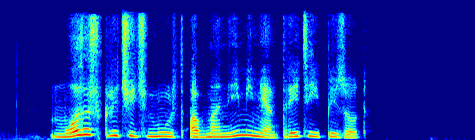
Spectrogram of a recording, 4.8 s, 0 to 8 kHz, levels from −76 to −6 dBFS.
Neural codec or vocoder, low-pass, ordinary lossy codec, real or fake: codec, 16 kHz in and 24 kHz out, 0.9 kbps, LongCat-Audio-Codec, four codebook decoder; 7.2 kHz; AAC, 32 kbps; fake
